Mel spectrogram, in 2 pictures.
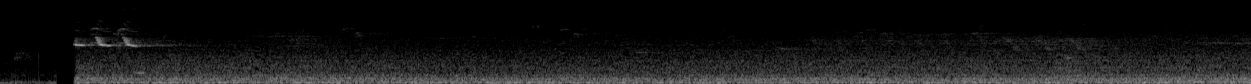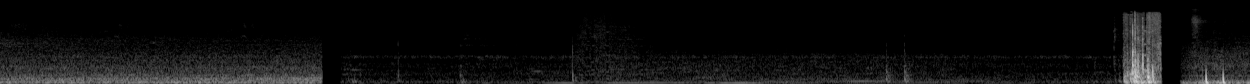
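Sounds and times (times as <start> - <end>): low background rumble: 0.8 - 15.8.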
